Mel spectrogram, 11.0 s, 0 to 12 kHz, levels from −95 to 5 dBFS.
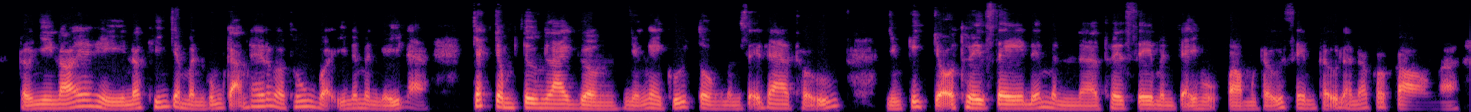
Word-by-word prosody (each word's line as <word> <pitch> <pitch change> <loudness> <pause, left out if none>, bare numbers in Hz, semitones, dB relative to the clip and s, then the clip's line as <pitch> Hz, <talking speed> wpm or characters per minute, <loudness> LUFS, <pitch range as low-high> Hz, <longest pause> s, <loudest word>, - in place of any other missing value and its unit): Tự 100 - +1
nhiên 120 +2 0
nói 175 +8 +3
thì 105 -3 +1
nó 125 - +2
khiến 160 +1 -2
cho - - +2
mình 105 -1 -3
cũng 115 +4 -4
cảm - - +2
thấy 175 +1 +1
rất 190 - -2
là - - +1
thú 170 0 -2
vị, 110 - -2
nên 130 +1 -4
mình 115 -3 -5
nghĩ - - -1
nà - - -6 0.3
chắc 180 +1 +3
trong 140 - +4
tương 135 -2 +5
lai 125 -1 +4
gần, 105 -4 +1
những 110 +1 -4
ngày 130 -3 0
cuối 135 +4 0
tuần 110 -1 0
mình 105 0 -8
sẽ - - -1
ra 125 -2 +1
thử 180 - -2 0.4
những 105 0 -4
cái 160 0 0
chỗ - - +7
thuê 130 - +6
xe 120 -1 +5
để 125 - +2
mình, 110 -9 -5
ờ, 100 0 -3
thuê 120 - +3
xe 115 0 +2
mình 105 -2 -4
chạy 100 - 0
một 110 - -6
vòng 100 +1 0
thử - - 0
xem. 125 - -1
Thử - - +1
là - - -3
nó 120 - -5
có - - -2
còn, 100 -2 -2
ờ, - - -8
120 Hz, 295 wpm, -24 LUFS, 105-130 Hz, 0.4 s, chỗ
